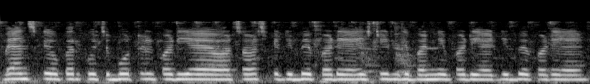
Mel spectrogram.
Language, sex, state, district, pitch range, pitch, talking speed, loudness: Hindi, female, Rajasthan, Bikaner, 230-240 Hz, 235 Hz, 215 wpm, -13 LUFS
